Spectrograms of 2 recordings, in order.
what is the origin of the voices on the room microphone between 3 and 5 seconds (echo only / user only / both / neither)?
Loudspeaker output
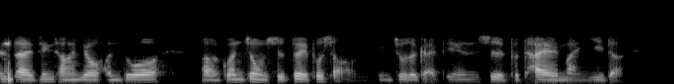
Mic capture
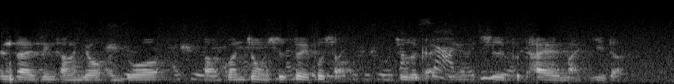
both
